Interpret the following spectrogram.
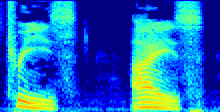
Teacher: S, single, at the end of words, has a grosser sound, like that of Z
